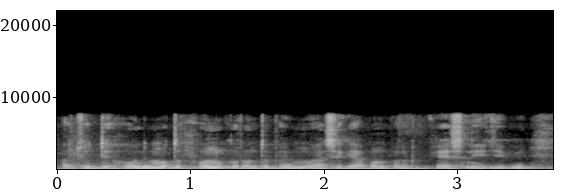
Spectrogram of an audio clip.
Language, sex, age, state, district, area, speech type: Odia, male, 30-45, Odisha, Koraput, urban, spontaneous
